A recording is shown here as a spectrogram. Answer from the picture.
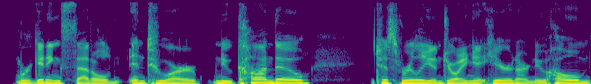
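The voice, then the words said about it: Hoarse, strained voice. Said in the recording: “I apologize about my voice. I feel like I'm losing my voice. Hopefully it doesn't sound too bad. ... my allergies have been going crazy lately”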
